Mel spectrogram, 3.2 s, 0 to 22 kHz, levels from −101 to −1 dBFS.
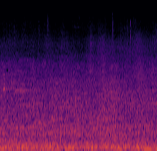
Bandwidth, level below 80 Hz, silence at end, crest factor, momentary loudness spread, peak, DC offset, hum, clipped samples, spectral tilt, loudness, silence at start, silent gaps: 15.5 kHz; -56 dBFS; 0 s; 12 dB; 1 LU; -36 dBFS; under 0.1%; none; under 0.1%; -6.5 dB/octave; -49 LUFS; 0 s; none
